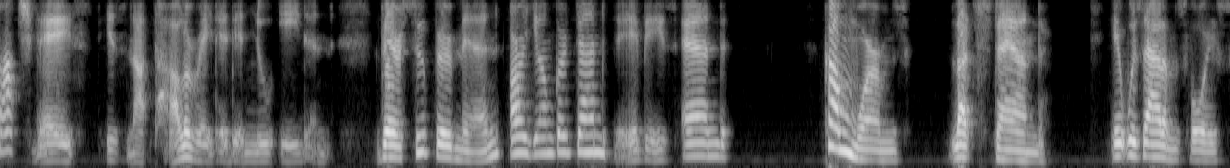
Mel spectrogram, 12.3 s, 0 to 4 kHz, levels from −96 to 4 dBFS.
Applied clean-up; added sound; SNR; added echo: none; none; none; none.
